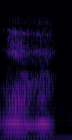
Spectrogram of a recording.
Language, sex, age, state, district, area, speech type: Assamese, female, 45-60, Assam, Sivasagar, rural, spontaneous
